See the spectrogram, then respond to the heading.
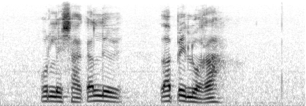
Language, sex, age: Northern Sotho, male, 22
